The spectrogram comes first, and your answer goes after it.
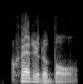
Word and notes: creditable: American English

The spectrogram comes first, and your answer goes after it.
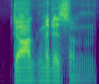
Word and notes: dogmatism: American English

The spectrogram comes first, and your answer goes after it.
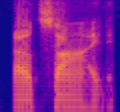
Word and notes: outside: American English

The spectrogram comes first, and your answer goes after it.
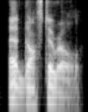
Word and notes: ergosterol: British English

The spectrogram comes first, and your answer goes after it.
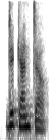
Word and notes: decanter: Indian

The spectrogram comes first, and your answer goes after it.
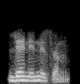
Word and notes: Leninism: Indian

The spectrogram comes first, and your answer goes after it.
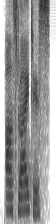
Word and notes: arthritis: Indian

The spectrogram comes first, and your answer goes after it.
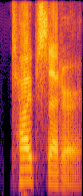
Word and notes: Typesetter: American English

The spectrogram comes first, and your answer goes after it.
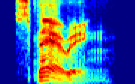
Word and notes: sparing: British English

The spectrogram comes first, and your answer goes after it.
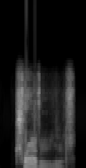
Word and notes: travelled: British English

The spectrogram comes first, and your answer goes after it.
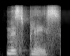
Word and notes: misplace: Indian

